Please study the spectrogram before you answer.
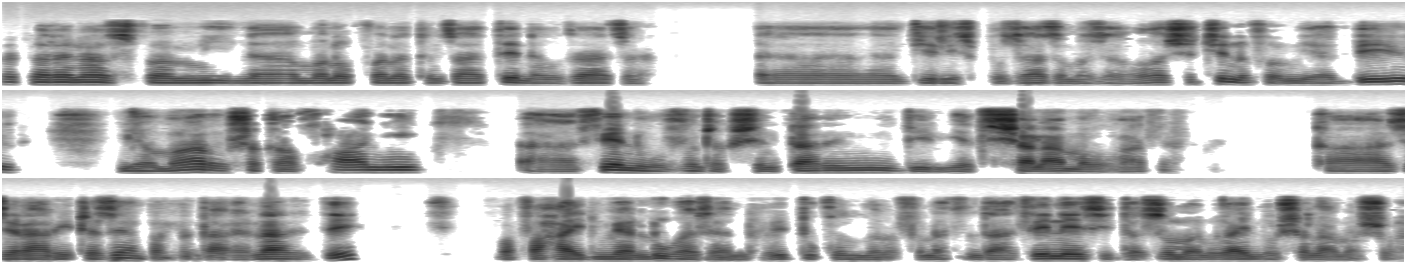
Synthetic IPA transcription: fant̪aɾanazifamiləmanafanat̪ind͡zaɦt̪enaŋizazə | d̪ianizibozazəmazaasaʈ͡ʂianofəmiabe | miamaɾunʃakavuhani | afenivuɳɖ͡ʐaki̥ʃent̪aɾinid̪emiat͡si̥ʃalamaŋva̰t̪ə̥ | kaaziɾaɾeʈ͡ʂəzaambafant̪aɾanazid̪e | mbafaɦajnimialuɦəzanivet̪ukunmanafanat̪indat̪enizid̪azomanuŋajnuʃalama̰zo̰

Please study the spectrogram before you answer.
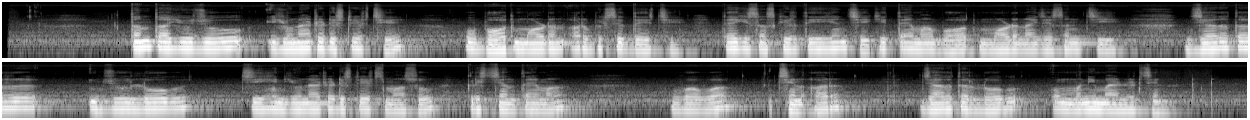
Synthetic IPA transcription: t̪ənt̪ajud͡ʒoːjunaːɪʈeɖɪsʈeːʈt͡ʃʰi | ubɔɦt̪mɔːɖənəɾbiksit̪̚d̪eːt͡ʃʰi | t̪eɦkisə̃nskɾɪɾt̪ijənt͡ʃʰikit̪ẽːmãbɔɦt̪mɔːɖəɾnaːɪd͡ʒeːsənt͡ʃi | zjaːd̪at̪əɾ | d͡ʒuloːɡ | t͡ʃiinjunaɪʈeɖsʈeːʈsmãsukɾist͡ʃjənt̪ẽmã | ʋaʋa | t͡ʃʰinəɾ | d͡ʒjaːd̪at̪əɾloːɡ | mənimaɪniʈt͡ʃʰin

